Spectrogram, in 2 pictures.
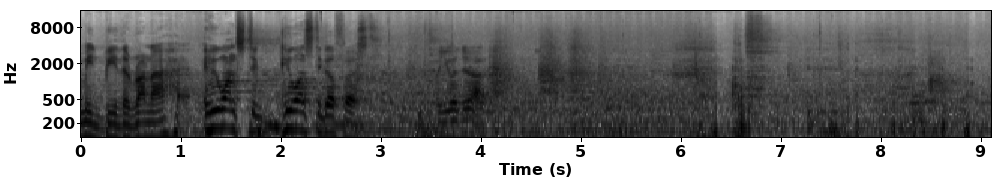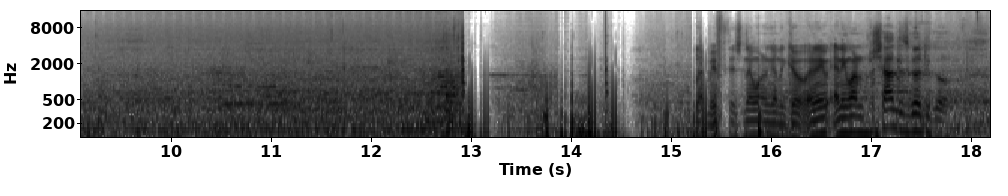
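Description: A man speaks into a microphone with animation, heard through loudspeakers in a large room.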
